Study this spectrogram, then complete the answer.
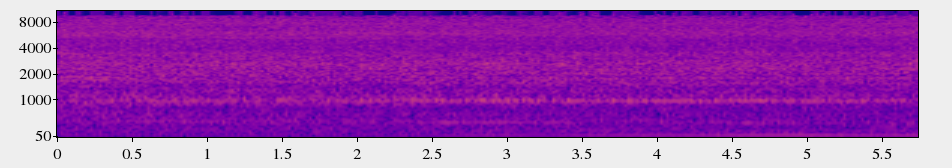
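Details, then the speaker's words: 2002 Lexus LS430 on restart: smooth even idle with low steady hum, a lot quieter, no whistle riding over it, though stereo whine with Bluetooth remains. "That seems a lot quieter. Seems a lot quieter."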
